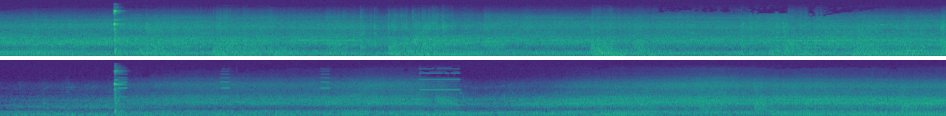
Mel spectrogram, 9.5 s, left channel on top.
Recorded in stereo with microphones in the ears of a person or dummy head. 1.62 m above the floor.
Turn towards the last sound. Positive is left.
turn(degrees=65)  # may be behind; listen again after turning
